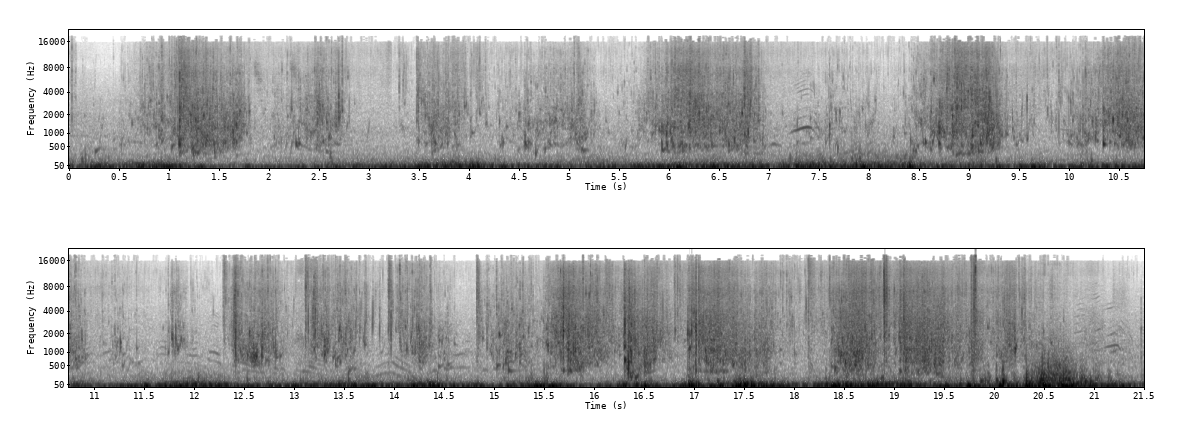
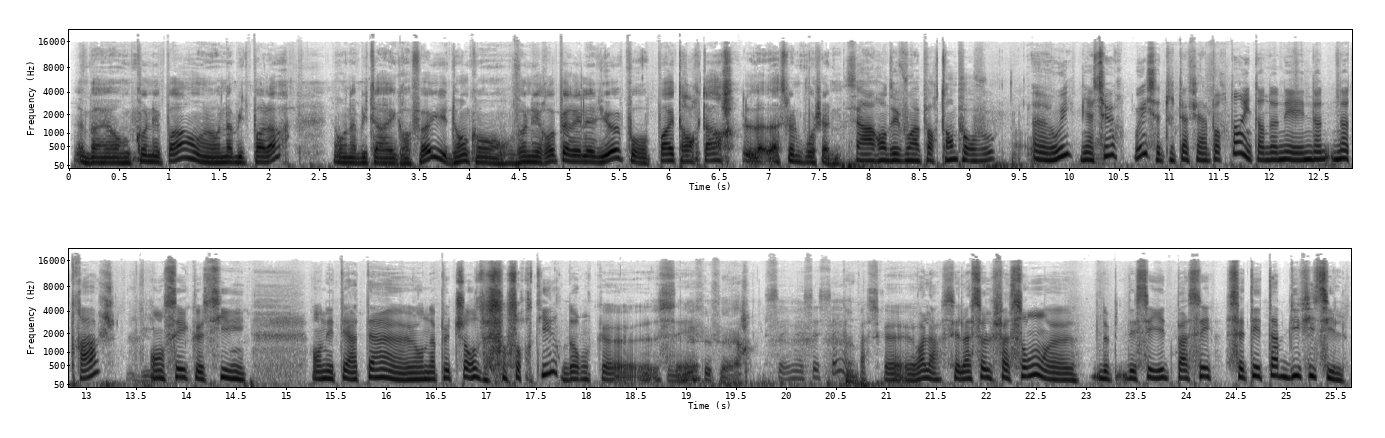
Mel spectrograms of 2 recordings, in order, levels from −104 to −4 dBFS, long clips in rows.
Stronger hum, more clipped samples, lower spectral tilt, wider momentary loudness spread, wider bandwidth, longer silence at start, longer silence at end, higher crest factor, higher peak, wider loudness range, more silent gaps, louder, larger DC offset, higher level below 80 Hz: neither; neither; second, -3.5 dB/octave vs -6 dB/octave; first, 14 LU vs 10 LU; about the same, 18.5 kHz vs 17 kHz; about the same, 0 s vs 0.05 s; about the same, 0 s vs 0.05 s; about the same, 16 dB vs 14 dB; about the same, 0 dBFS vs 0 dBFS; first, 9 LU vs 4 LU; neither; second, -24 LUFS vs -14 LUFS; neither; first, -20 dBFS vs -34 dBFS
